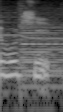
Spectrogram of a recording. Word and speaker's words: Wauquiez: En fait, maintenant, tout le monde l'appelle Wauquiez. Mais la prononciation originale de son nom de famille, ce serait Wauquiez.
